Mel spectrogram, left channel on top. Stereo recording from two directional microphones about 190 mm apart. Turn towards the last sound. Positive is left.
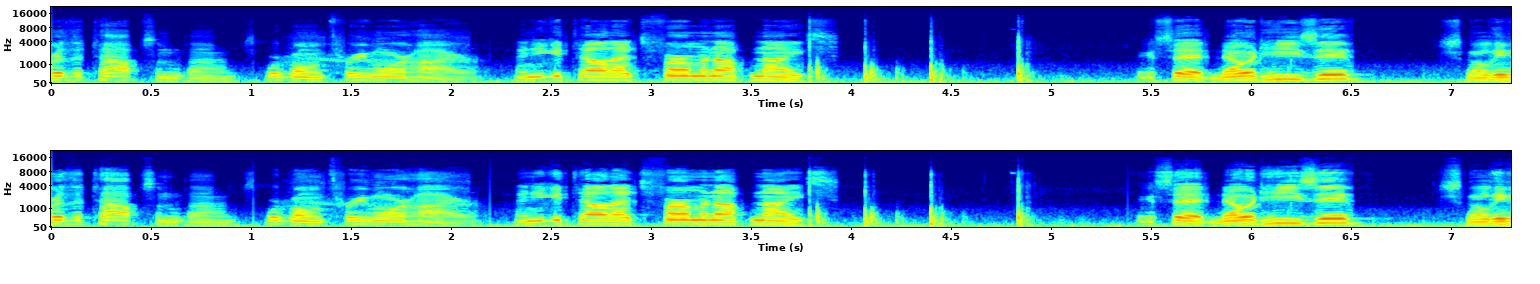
turn(degrees=-35)  # may be behind; listen again after turning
